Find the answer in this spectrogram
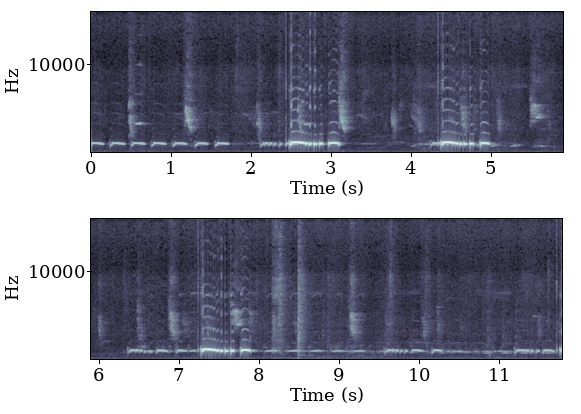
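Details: Zebra dove, a local bird with a strong voice, sung as a lure for other doves. A string of short even coos leads into three loud stuttered phrases, with further dove cooing throughout.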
